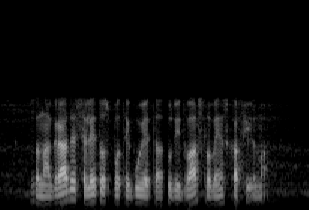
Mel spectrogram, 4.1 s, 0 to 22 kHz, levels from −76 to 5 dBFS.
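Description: At 0.44 to 0.48 s, just before "nagrade se", and at 2.14 to 2.24 s, packet loss with pitch repetition bridges each gap with the last pitch period. The 40 ms loss sounds held and buzzy. The 100 ms loss fades to silence before speech cross-fades back.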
